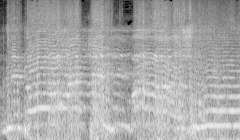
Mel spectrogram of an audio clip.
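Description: A man chanting in a sung style through a microphone and PA, with a group of voices joining in. A short gap at the very start, then sustained, wavering sung notes.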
